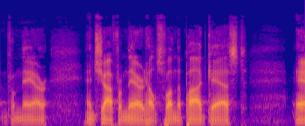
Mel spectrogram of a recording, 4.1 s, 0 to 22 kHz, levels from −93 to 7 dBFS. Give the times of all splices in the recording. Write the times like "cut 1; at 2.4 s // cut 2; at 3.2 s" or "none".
cut 1; at 2.7 s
